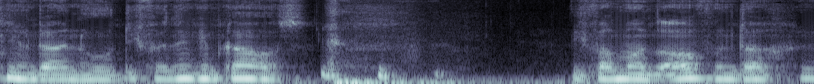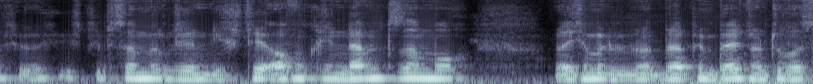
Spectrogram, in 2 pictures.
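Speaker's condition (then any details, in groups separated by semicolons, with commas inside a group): Parkinson's disease; brainstem and movement affected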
